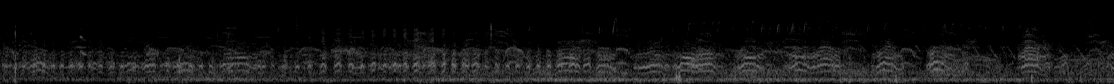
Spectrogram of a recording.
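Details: Aggressive common shelducks fighting in breeding season when too close together: continuous chorus of fast, harsh, nasal honks from several birds, rising in intensity toward the end over steady background noise.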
